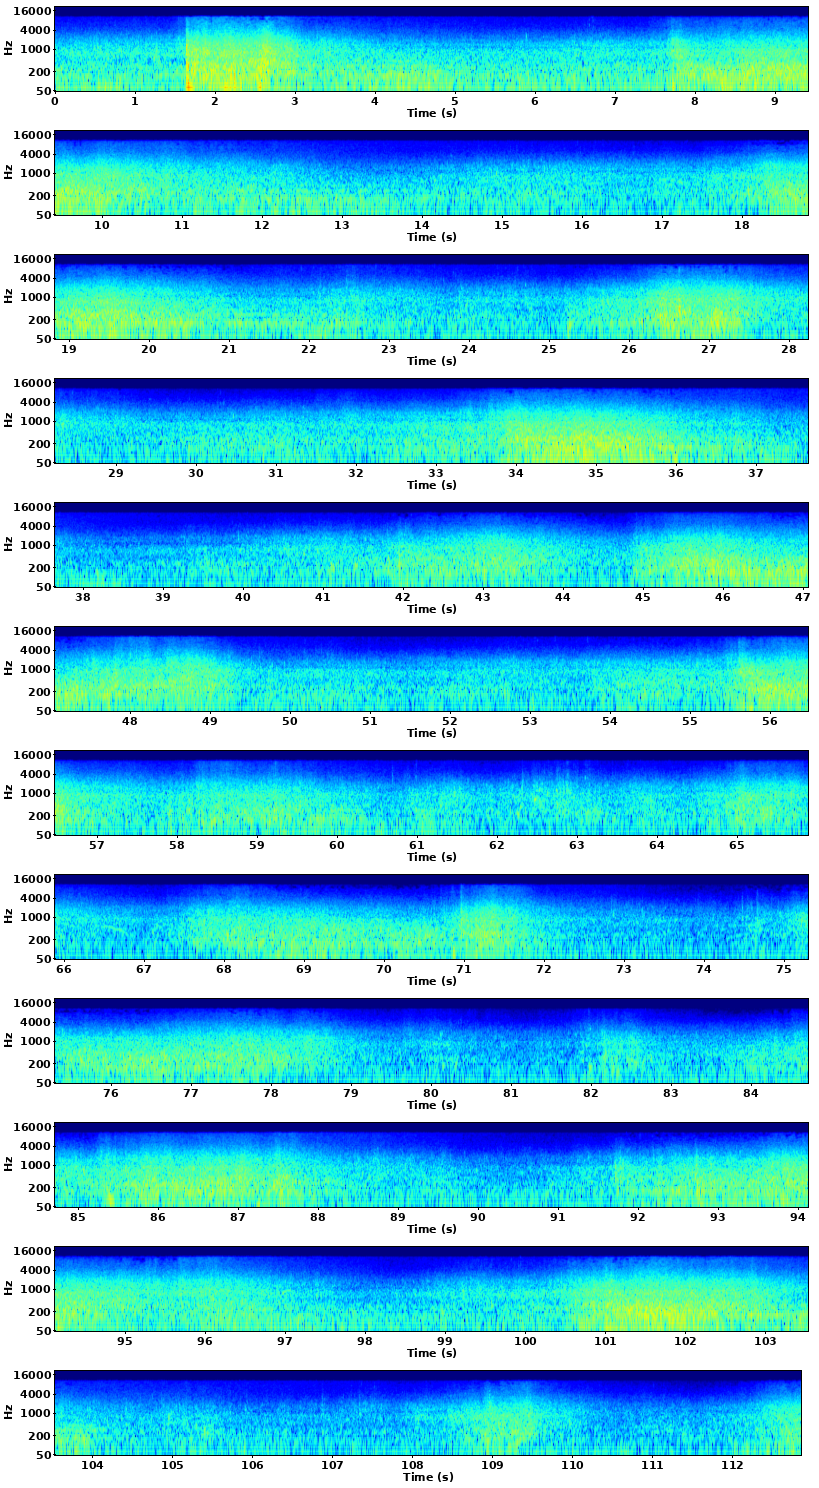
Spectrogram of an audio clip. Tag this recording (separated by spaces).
beach zoom waves ambience field-recording portugal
